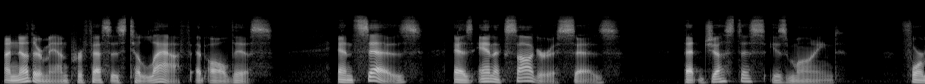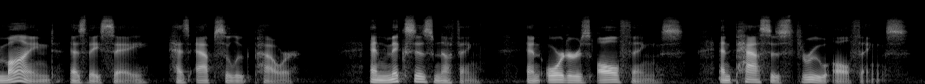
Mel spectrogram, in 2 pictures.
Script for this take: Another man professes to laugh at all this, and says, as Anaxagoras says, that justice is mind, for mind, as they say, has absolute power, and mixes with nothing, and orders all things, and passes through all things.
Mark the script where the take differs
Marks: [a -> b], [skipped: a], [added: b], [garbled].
Another man professes to laugh at all this, and says, as Anaxagoras says, that justice is mind, for mind, as they say, has absolute power, and mixes [skipped: with] nothing, and orders all things, and passes through all things.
